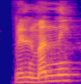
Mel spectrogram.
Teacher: نون مشدد ہے, غنہ کریں گے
